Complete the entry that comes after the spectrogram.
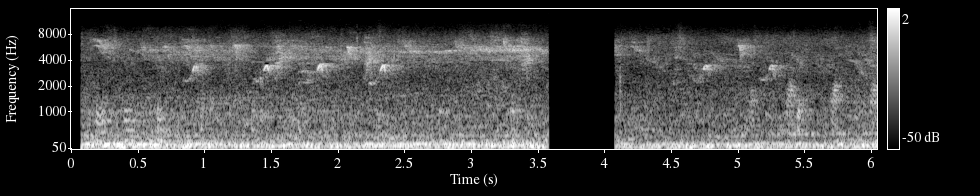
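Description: Small birds chirping, a run of short high notes and quick falling calls over a steady low hum. The sound cuts out for about half a second a little past halfway.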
